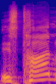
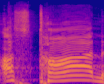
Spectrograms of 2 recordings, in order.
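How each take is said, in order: First: The word starts directly with the sth cluster. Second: An extra vowel is added before the sth cluster. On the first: The speaker calls it right. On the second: The speaker calls it wrong.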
